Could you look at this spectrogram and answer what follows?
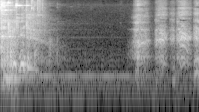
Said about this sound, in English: And we break the glass live on YouTube.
